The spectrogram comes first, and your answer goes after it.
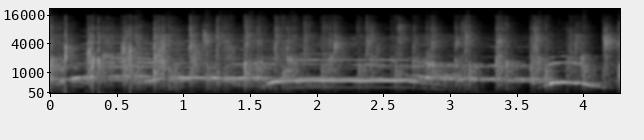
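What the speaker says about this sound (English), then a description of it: "And big round of applause." A big round of applause and cheering from a group during a treatment session, steady clapping mixed with whoops and excited voices throughout.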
